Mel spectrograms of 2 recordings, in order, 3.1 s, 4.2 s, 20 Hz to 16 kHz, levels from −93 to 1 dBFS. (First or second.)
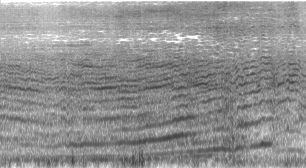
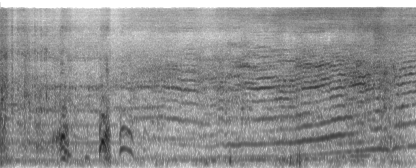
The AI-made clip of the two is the second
